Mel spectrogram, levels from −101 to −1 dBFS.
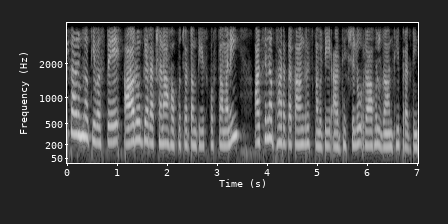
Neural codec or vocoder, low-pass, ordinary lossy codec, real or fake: codec, 16 kHz, 16 kbps, FreqCodec, smaller model; 3.6 kHz; none; fake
